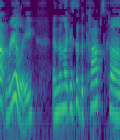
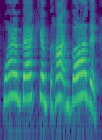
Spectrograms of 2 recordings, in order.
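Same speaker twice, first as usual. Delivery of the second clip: high, loud nagging nanny impression; Fran Drescher; 8 semitones higher, 5 dB louder than usual. Host imitating the actress complaining from the back, nanny voice. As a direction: complain in a raised mock nanny voice. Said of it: "she keeps yelling it".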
